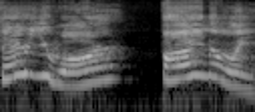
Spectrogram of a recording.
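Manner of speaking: high generic woman's voice. Voicing a female character who greets someone, generic high-pitched female voice. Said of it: "use a high pitched voice that sounds very generic".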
